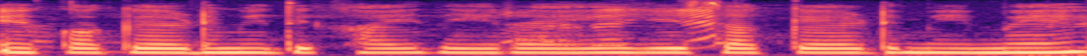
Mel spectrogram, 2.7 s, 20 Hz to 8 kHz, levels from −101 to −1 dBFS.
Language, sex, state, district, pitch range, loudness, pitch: Hindi, female, Bihar, Jamui, 220-225 Hz, -15 LUFS, 225 Hz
